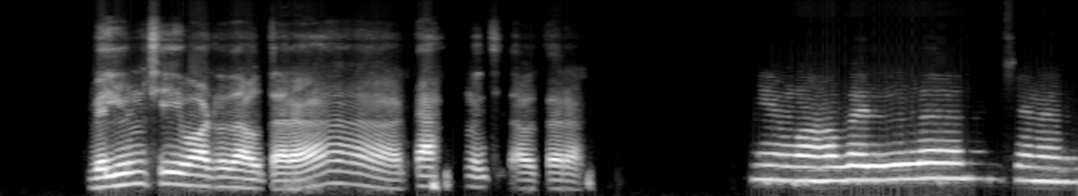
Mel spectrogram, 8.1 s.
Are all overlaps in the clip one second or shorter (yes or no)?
yes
